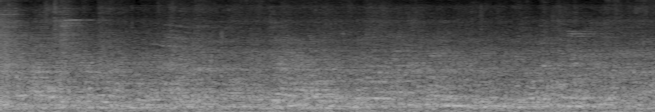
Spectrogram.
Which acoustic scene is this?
subway station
